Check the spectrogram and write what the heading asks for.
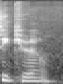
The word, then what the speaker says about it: SQL: high level languages like SQL pronounced cql to capture still analyze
